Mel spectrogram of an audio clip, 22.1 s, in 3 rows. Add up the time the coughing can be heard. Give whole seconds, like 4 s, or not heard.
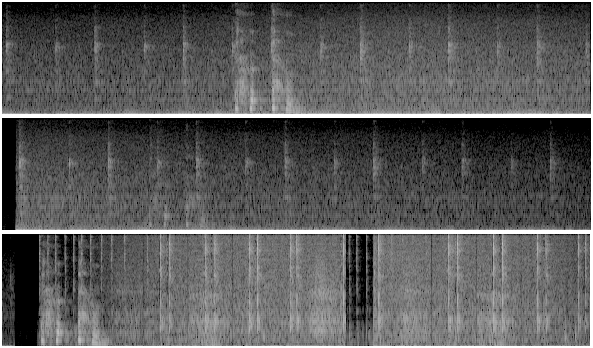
3 s.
